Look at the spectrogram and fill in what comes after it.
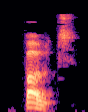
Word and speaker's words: boat: ¿No se dice boat, Craig? Se escribe B-O-A-T. Boat. – No. En inglés muchas veces las palabras no se pronuncian como se escriben.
